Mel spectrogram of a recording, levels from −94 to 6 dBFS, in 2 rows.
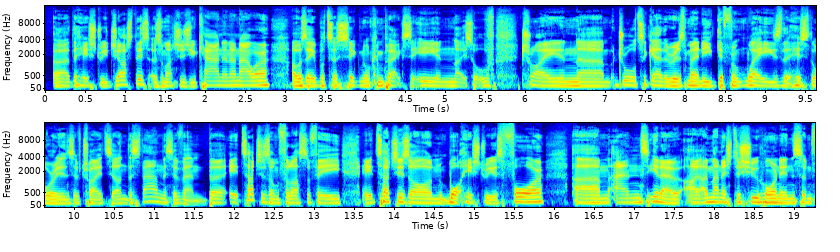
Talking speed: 195 wpm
